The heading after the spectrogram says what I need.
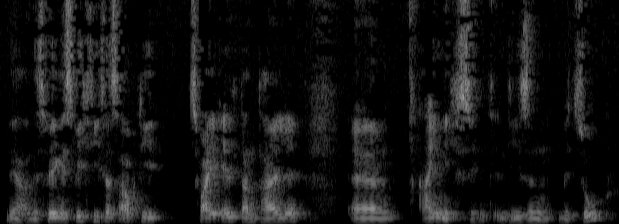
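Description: A man speaks in an informal advice talk, addressing his listeners directly. He keeps tacking a questioning "ne?" onto his points and asks whether they follow. The voice is mid-pitched and rings in a roomy echo. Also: steady tone, measured pace, gravelly, darkish tone. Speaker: speaker giving parenting advice.

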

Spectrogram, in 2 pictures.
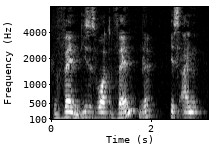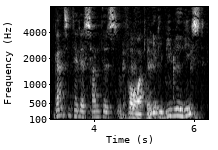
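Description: A man's voice: medium pitch, roomy sound. A man teaching a Bible study lesson, explaining step by step and repeating his key words.

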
